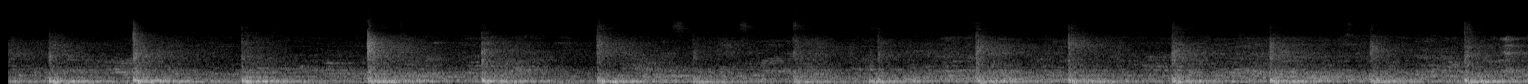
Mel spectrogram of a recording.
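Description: A football being volleyed back and forth between players, each touch a sharp thump about once a second, over a background murmur of voices in a large hall.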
